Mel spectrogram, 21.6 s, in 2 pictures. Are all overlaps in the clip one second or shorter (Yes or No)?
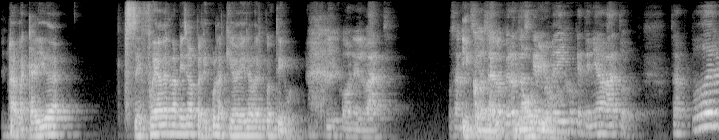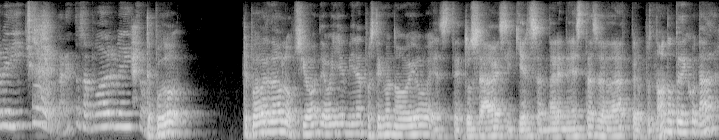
No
